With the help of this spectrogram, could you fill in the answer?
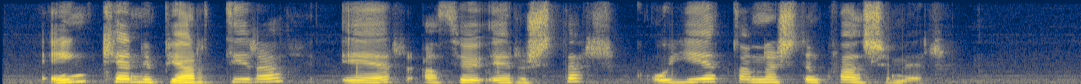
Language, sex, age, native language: Icelandic, female, 50-59, Icelandic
